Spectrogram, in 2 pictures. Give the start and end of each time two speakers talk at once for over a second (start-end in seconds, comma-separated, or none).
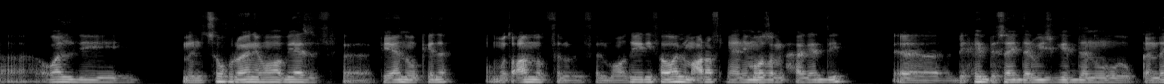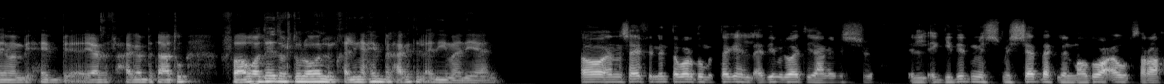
none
